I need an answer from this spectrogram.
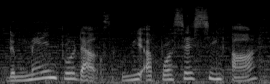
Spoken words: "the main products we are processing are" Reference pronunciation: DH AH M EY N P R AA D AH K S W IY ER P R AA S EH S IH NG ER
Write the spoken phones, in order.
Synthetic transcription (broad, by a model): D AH M EY N P R AA D AH K S W IY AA P R AA S EH S IH NG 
